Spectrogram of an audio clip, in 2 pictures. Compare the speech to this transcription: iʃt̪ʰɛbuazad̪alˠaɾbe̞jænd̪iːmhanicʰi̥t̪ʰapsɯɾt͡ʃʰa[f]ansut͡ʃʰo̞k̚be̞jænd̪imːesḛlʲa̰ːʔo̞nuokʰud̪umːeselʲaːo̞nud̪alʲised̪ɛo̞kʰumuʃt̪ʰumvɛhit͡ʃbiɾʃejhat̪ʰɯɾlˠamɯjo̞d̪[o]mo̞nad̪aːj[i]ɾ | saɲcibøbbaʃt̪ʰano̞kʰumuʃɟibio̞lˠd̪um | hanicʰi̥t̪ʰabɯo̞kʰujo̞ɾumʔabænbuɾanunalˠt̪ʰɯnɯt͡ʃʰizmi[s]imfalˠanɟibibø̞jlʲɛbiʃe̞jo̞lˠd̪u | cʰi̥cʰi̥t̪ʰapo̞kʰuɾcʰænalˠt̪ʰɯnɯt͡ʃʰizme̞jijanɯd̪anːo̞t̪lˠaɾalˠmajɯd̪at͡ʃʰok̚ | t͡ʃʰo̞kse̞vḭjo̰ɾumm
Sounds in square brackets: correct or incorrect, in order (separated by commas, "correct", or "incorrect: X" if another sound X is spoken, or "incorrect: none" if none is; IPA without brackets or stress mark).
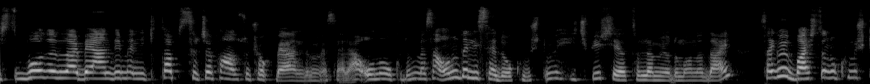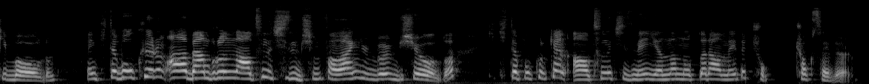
correct, incorrect: u, correct, incorrect: ʃ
